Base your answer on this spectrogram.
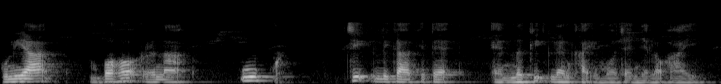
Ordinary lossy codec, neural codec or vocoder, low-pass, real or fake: AAC, 32 kbps; none; 7.2 kHz; real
